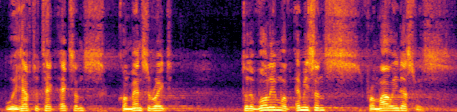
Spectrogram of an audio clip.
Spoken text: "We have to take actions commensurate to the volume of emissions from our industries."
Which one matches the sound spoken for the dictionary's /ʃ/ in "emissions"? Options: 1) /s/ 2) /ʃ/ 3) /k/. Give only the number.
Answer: 1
